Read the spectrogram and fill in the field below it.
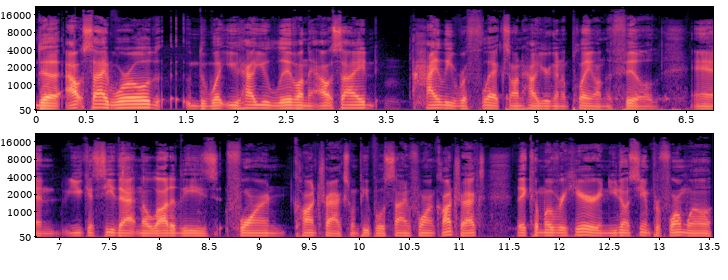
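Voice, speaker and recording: A normal speaking voice at a moderate pace, fairly even in intonation, on a very clean recording with a silent background. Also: man, fairly low pitch for a man. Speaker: podcast host. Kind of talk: casual banter, comedic podcast.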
